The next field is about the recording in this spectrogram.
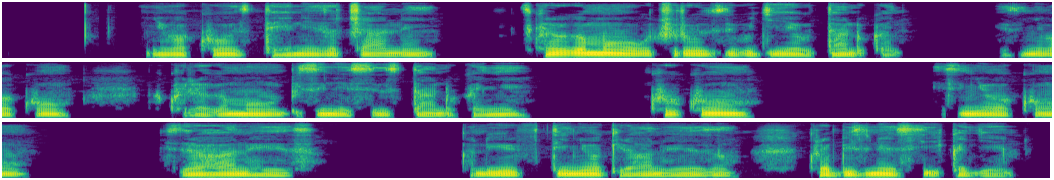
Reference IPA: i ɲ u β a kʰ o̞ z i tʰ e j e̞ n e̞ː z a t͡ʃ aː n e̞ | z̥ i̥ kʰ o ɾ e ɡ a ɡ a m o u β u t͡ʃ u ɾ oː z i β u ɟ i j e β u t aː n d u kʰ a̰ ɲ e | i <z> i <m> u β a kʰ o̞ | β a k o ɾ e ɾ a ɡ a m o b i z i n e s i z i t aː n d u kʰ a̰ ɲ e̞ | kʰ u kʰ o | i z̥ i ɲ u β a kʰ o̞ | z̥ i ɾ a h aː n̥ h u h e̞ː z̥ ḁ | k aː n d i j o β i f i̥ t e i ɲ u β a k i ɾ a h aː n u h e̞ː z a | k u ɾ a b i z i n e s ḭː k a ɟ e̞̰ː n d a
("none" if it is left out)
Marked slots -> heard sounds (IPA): z, ɲ

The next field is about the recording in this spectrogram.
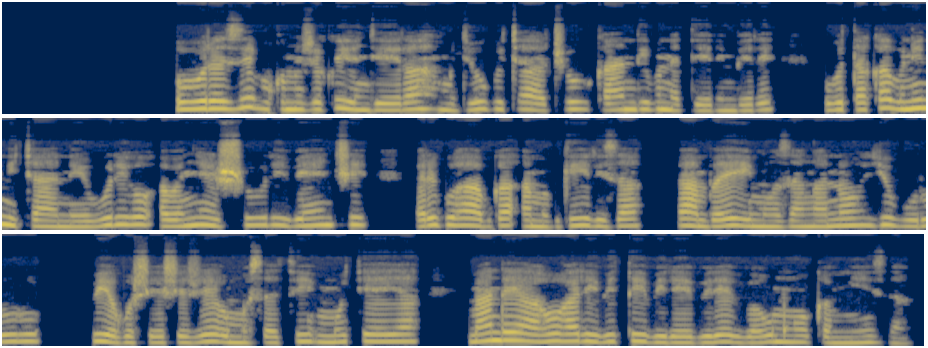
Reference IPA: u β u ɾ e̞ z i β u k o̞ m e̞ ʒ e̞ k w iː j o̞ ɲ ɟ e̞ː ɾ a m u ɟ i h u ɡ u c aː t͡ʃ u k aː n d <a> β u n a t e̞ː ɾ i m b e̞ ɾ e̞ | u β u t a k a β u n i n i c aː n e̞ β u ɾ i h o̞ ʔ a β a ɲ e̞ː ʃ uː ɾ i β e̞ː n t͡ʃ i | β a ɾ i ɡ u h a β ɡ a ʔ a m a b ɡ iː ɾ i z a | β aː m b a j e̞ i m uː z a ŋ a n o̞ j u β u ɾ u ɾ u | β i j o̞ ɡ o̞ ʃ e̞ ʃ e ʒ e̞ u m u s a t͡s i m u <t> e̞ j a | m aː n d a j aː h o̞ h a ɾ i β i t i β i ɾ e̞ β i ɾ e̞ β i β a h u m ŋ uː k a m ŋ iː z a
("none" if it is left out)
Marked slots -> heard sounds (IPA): i, c

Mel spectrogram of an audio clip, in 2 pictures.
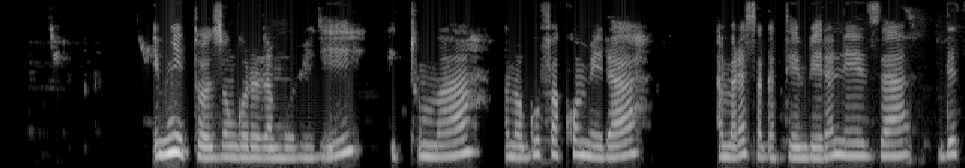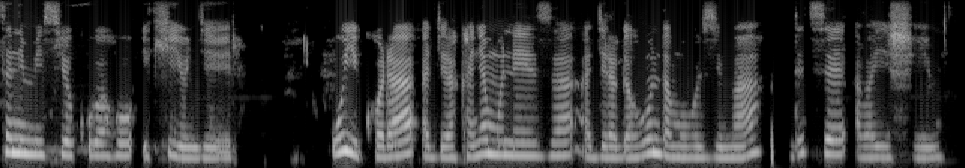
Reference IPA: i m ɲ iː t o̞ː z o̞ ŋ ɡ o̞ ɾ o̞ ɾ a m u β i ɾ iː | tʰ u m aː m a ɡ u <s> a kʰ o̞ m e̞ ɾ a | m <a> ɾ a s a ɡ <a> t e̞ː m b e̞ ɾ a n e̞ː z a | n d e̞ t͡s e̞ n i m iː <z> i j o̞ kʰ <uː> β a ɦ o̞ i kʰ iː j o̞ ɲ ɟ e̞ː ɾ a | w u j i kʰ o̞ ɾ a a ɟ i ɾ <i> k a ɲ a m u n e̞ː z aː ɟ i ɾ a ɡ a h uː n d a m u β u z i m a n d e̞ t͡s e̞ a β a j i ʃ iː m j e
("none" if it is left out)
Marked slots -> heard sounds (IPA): f, a, a, s, u, a

